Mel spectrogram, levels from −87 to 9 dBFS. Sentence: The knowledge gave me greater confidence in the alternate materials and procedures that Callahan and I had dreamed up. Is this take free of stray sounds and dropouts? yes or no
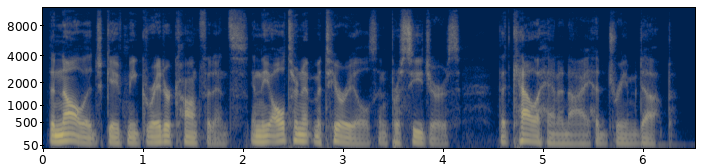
yes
